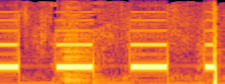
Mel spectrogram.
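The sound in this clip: Busy tone on a phone line after a call is cut off: four evenly spaced, loud, steady mid-pitched beeps with short silences between them. The last beep is cut short.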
